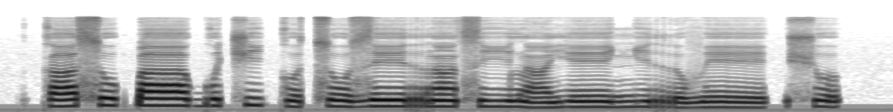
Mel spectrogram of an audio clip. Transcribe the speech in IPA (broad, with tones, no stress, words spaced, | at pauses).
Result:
ka˨˦ so˦k͡paː˦ ɡʷɪ˦t͡ʃi˦ kʊ˨t͡so˦˨ zeː˦rã˦ siː˦lã˨˦jeː˦ɲi˦ rʊ˨veː˦˨ | ʃʊ˨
